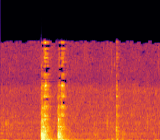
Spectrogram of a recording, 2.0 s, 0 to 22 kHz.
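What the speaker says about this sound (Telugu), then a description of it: "ఇది ఇంకొక 5 నిమిషాలు వేయించుకుందాము." Tomato pieces in a hot pan for a cucumber curry give two quick sizzling stirs close together, then a fainter third scrape, over a quiet low hiss.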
